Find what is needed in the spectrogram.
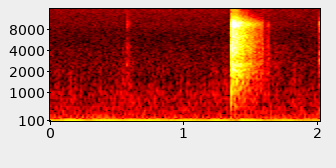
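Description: Room tone: a steady low hum, with one short, sharp hissing burst about a second and a half in.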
